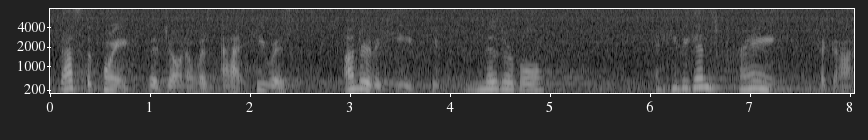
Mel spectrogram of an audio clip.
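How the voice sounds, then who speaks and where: A woman with a fairly high voice speaks with long, frequent pauses against noticeable background noise. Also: moderate pace. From Kansas. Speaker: pastor. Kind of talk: sermon. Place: church.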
